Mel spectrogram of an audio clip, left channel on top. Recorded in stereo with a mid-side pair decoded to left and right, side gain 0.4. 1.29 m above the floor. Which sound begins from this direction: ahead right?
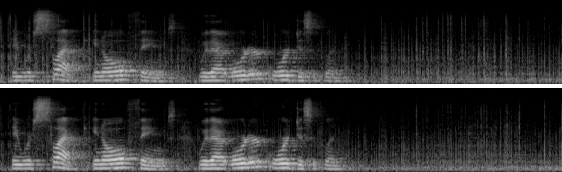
A woman speaking, at 0.1 s.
